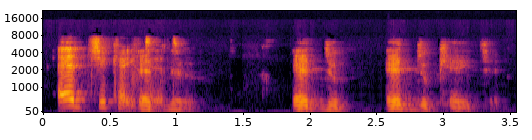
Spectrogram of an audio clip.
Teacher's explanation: try not to put too much emphasis on the cated and more on the beginning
